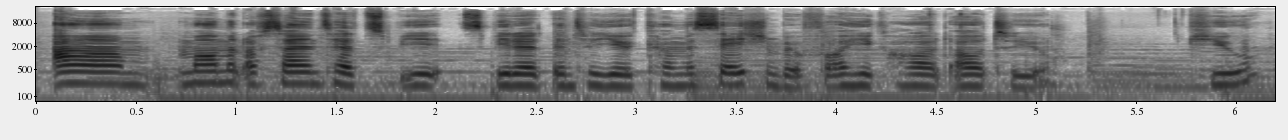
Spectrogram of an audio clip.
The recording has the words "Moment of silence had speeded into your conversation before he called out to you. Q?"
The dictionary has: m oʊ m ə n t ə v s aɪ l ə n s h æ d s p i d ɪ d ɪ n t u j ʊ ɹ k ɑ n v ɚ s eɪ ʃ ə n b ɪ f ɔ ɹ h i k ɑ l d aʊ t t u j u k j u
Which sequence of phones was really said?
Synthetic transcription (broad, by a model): m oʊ m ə n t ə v s aɪ ə n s h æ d s p i d ɪ d ɪ n t u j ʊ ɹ k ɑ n v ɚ s eɪ ʃ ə n b ɪ f ɔ ɹ h i k ɑ l d aʊ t t u j u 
